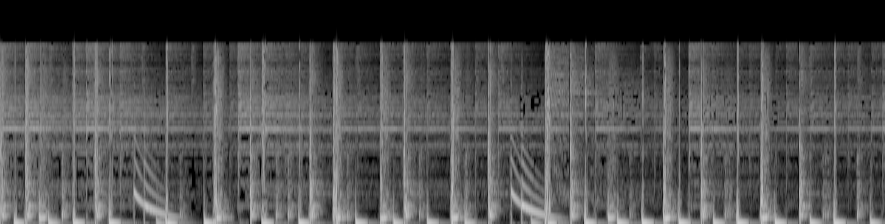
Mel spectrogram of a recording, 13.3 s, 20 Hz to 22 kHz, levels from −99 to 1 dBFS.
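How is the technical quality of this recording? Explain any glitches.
The technical quality is poor: this music has two problems running through the whole clip.

The first is integer overflow. The signal is pushed roughly 10 dB past the ceiling, so every peak that goes over wraps to the opposite sign instead of being held at the limit. It only hits a small share of samples, but those loud moments come out as violent cracks, much harsher than clipping.

The second is the muffled, smeared tone. Nothing comes through above about 9.8 kHz, and the coding damage is plainly audible as a warbly, fizzy texture. That is likely AAC compression at a low bitrate, something around 32 kbps, with the encoder cutting the top end and thinning the bands.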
